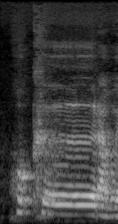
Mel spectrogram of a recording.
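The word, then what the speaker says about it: חֹק: 자, 율례라는 말은 호크라고 이렇게 발음을 하는데 색이다.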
